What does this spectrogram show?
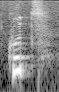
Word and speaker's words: cout: le réduire ou l'affiché coûte chevron shoah est le world entre guillemets chevron achevant endel point virgule les chevaux sont ces petites choses là alors coûte normalement ça se prononce si out mais j'ai dit écoute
